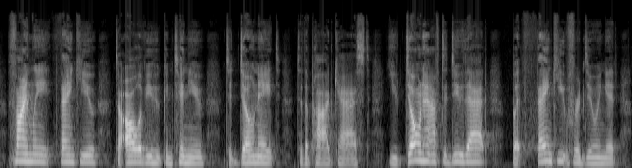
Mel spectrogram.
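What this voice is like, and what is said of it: Raspy voice. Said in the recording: “raspy, seemingly lesbian voice”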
